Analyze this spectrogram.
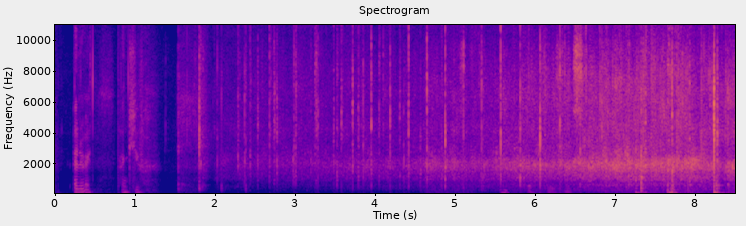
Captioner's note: audience applauding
